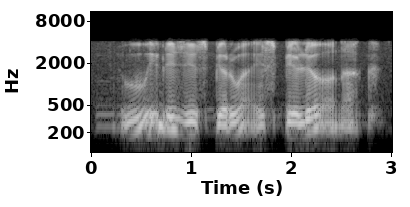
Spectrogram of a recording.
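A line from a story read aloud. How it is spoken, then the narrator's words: Grumble. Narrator (Russian): пробурчал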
